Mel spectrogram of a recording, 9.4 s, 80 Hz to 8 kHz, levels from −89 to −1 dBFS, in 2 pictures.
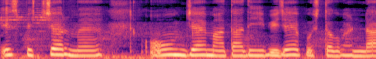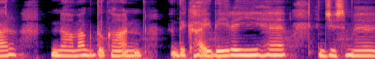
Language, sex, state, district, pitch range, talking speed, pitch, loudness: Hindi, female, Uttarakhand, Tehri Garhwal, 205-230 Hz, 115 wpm, 215 Hz, -15 LUFS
